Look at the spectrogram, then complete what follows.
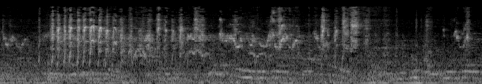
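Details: Caged pet budgerigars, happy and social: dense, fast chattering warble with rapid scratchy chirps and some lower tones, several birds calling over each other against a steady background hum.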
